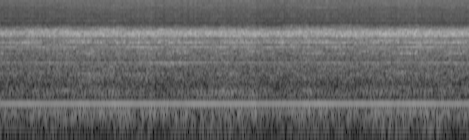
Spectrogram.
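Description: Steady mechanical hum: one constant low tone over an even rumbling noise, unchanged throughout.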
